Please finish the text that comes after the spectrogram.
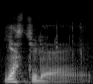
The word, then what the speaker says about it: yesterday: Let's go over what we saw yesterday. Yesterday, no yesterday. Yesterday, como hiedra, hierba, hielo, yesterday. Así se pronuncia la Y inglesa.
